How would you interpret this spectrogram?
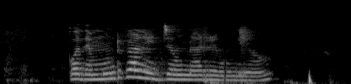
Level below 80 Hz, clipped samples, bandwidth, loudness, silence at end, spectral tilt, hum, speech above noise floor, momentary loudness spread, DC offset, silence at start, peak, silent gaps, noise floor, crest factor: -56 dBFS; under 0.1%; 7.2 kHz; -34 LUFS; 0.4 s; -4 dB/octave; none; 27 dB; 10 LU; under 0.1%; 0.05 s; -16 dBFS; none; -60 dBFS; 20 dB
